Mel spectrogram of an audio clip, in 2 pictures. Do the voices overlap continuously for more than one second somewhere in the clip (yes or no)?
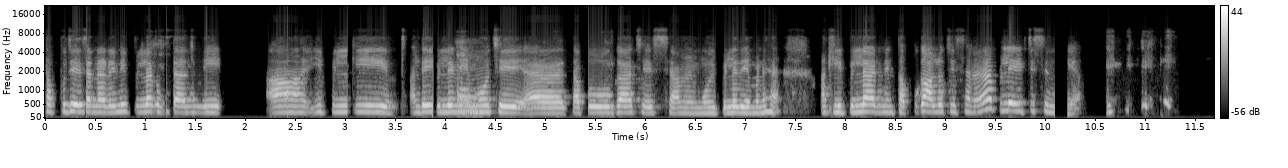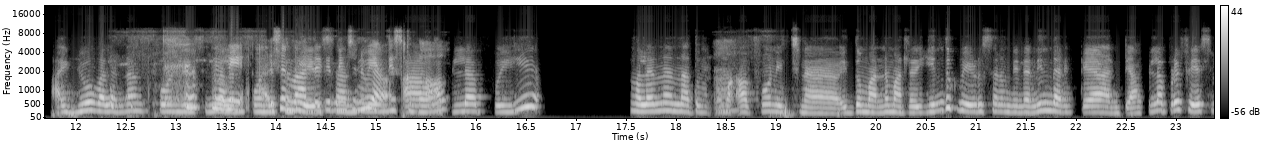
yes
